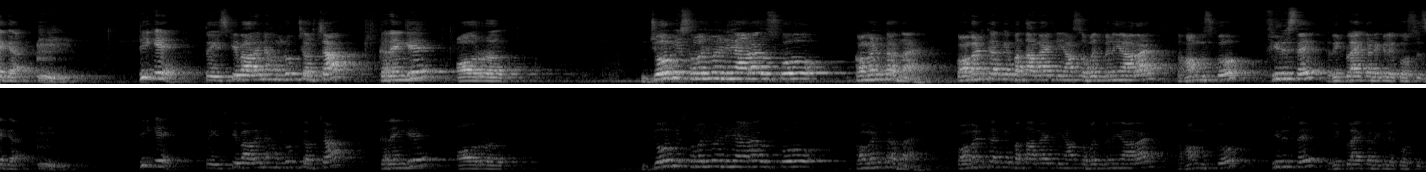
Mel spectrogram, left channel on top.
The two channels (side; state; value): right; quieter; 20.3 dB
